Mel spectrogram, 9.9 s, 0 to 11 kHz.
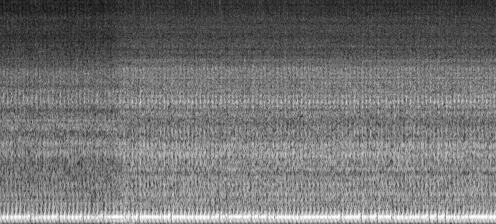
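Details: Kawasaki ER6-n twin idling stationary, fully warmed up after 30 minutes of riding, with a low, slightly uneven beat of about three pulses a second; owner asks whether rpm should settle; unstable idle, possible misfire.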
